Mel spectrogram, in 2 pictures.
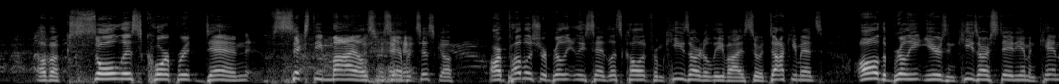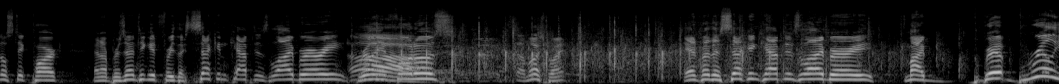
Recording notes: Today's show is coming at you live and dangerous from Foley's Bar in San Francisco.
